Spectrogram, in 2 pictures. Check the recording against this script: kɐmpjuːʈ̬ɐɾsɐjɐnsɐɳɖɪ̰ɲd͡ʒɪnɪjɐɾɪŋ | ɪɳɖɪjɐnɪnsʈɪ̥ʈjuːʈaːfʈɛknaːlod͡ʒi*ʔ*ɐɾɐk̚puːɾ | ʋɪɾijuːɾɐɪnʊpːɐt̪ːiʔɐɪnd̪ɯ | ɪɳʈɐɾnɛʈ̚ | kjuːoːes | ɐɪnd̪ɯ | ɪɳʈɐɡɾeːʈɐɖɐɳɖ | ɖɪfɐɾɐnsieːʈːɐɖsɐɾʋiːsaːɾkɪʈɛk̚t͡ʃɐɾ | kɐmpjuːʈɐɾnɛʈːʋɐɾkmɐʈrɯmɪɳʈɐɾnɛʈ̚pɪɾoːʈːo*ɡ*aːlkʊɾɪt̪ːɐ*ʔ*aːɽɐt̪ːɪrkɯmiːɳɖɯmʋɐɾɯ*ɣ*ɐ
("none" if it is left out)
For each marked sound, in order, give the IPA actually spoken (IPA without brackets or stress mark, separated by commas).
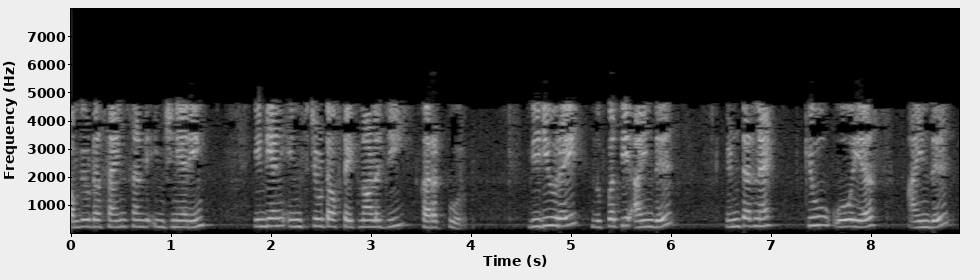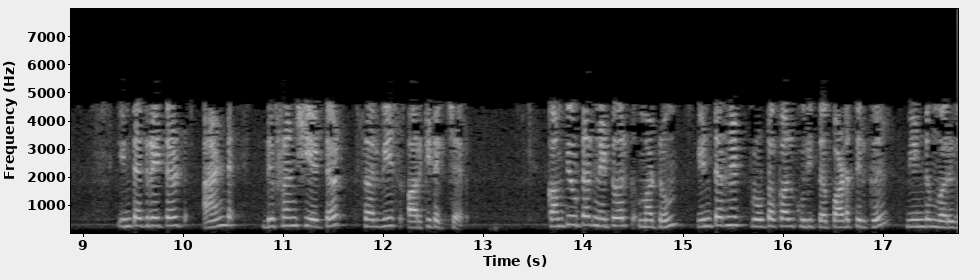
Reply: k, k, p, ɣ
